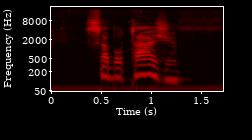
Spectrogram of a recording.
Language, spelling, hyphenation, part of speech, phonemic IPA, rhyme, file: Dutch, sabotage, sa‧bo‧ta‧ge, noun, /saːboːˈtaːʒə/, -aːʒə, Nl-sabotage.ogg
- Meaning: sabotage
